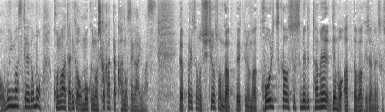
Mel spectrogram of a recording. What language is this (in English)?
Japanese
